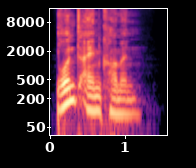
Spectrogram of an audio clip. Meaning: basic income
- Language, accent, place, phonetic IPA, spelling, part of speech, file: German, Germany, Berlin, [ˈɡʁʊntʔaɪ̯nˌkɔmən], Grundeinkommen, noun, De-Grundeinkommen.ogg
